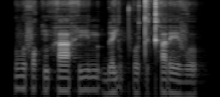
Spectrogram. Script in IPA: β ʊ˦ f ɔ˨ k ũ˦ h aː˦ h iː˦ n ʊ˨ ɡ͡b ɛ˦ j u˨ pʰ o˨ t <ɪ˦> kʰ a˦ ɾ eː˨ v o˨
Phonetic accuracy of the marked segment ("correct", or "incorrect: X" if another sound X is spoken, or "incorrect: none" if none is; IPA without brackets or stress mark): correct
